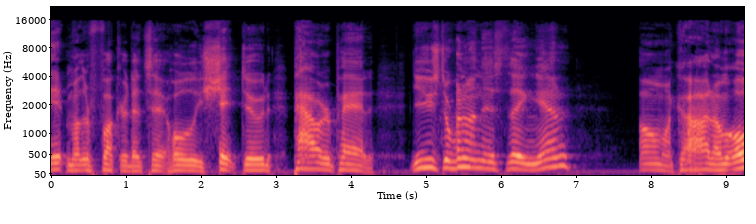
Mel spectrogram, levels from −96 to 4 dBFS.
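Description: Speech with compressed frames skipped at 2.25, 4.16, 5.41 and 8.26 s. About 70 ms of audio vanishes, or 150 ms at 5.41 s, which fits whole frames of about 26.1 ms being dropped.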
